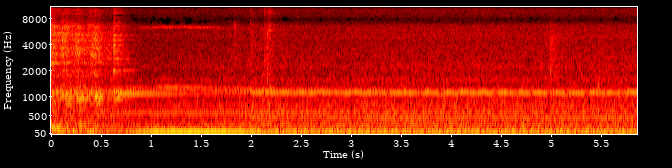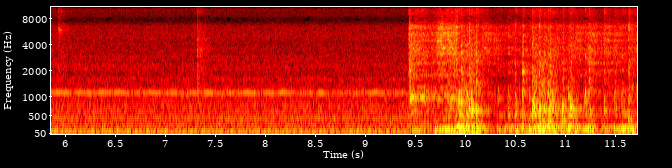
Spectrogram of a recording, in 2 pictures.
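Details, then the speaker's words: Holden 4.2L 253, first start after rebuild (sat 25 years), on engine cradle with HQ wiring harness: starter whirs, engine turns over without catching, then a brief rough burst; no fuel reaching the carburettor, pump not drawing fuel up. "sounds like I want the fire but um sounds like I don't have any fuel up here that pump should have suck it up there really quickly I have no fuel down there"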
